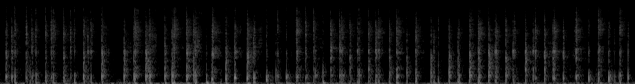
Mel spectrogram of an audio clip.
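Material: Cardboard.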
